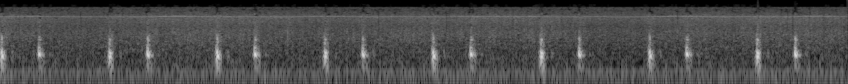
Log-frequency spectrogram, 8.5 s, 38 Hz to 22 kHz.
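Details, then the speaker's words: Normal S1 and S2 at the apex, regular lub-dub at about 57 beats per minute; S1 somewhat lower in pitch and louder than S2. "First, listen carefully to the normal first and second heart sounds, S1 and S2 in the apical area, and get in tune with the rhythm of lub-dub, lub-dub. As you listen, note that at the apex, the first heart sound is somewhat lower in pitch and louder than the second heart sound."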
